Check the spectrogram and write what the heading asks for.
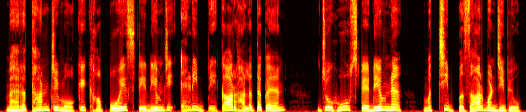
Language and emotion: Sindhi, disgusted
